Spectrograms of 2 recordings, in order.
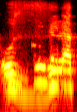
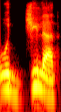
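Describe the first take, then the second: First: The doubled middle consonant sounds like z. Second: The doubled middle consonant sounds like j. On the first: The speaker calls it wrong. "উজ্জিলাত না" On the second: The speaker calls it right. "বর্গি জ"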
